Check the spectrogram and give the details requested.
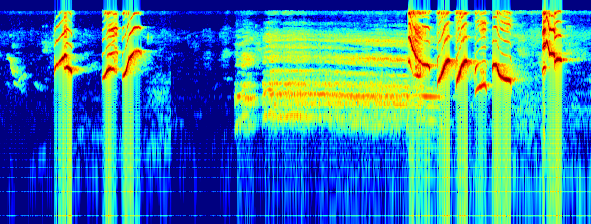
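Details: Orange-headed thrush singing in a lure-sound recording, with quick, high sweeping whistles paired into short bursts, a long buzzy, nasal phrase in the middle, then a rapid run of varied notes.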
